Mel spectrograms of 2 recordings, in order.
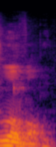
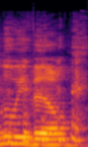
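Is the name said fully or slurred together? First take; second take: slurred; fully. First: The name is rolled and slurred together. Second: The name is said with each syllable clearly. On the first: The speaker knows the place. The speaker calls it right. "You've got to roll it kind of like that" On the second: The speaker has never been there. The speaker calls it wrong. "Don't say Louisville"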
